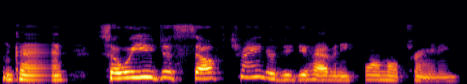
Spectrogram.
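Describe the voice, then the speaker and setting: A man's voice: high-pitched, sing-song, fairly quick, no room sound, lo-fi sound. A man hosting a music interview, asking short, direct questions and giving brief affirmations.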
